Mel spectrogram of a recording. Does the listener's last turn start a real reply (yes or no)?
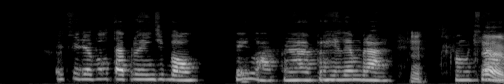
yes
